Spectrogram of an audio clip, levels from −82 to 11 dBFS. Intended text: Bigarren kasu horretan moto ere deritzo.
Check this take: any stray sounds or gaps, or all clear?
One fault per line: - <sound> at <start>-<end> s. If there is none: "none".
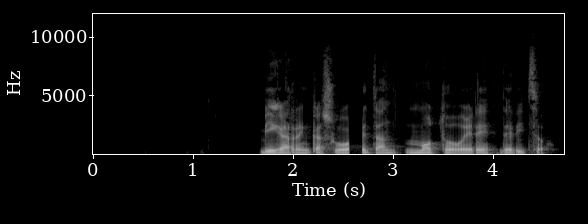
- dropout at 2.6-2.7 s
